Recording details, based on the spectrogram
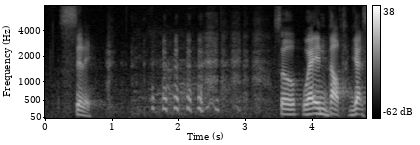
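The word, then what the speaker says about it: SIYLI: inside yourself Leadership Institute and is pronounced as silly so where in doubt get silly silly.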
